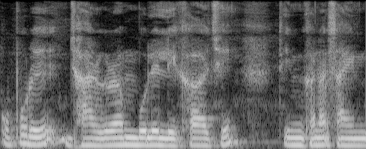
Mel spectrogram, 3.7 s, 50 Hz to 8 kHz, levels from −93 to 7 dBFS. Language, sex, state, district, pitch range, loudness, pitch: Bengali, male, West Bengal, Jhargram, 130-145 Hz, -14 LUFS, 140 Hz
